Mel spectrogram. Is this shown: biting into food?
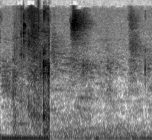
yes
